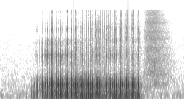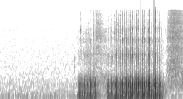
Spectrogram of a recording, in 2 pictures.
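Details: A French bulldog snores while awake, two long, rattling, fluttering breaths, each followed by a softer exhale.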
